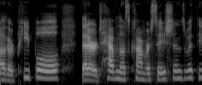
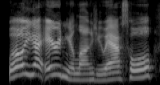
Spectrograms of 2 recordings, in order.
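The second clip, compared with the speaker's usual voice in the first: mock scold; 3 semitones higher, 8 dB louder than usual. Scolding the imagined grump.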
